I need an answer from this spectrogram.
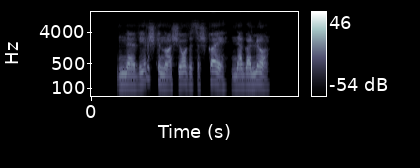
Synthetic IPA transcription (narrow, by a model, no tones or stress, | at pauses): nʲɛʋʲɪɾʲʃʲkʲɪnʊɐʃjoːʋʲɪsʲɪʃkɐɪnʲɛɡɐlʲʊ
